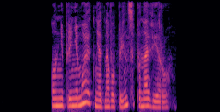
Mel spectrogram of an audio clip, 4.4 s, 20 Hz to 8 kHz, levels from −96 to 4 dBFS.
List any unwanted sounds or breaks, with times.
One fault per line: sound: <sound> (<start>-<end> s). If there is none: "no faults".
no faults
